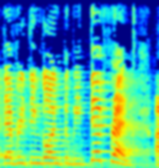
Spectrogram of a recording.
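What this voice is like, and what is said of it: Brief put-on accent. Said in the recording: “I don't know what that accent was, okay?”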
